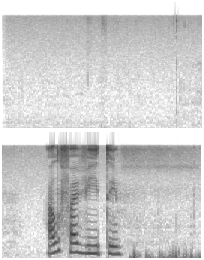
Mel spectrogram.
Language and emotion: Russian, neutral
